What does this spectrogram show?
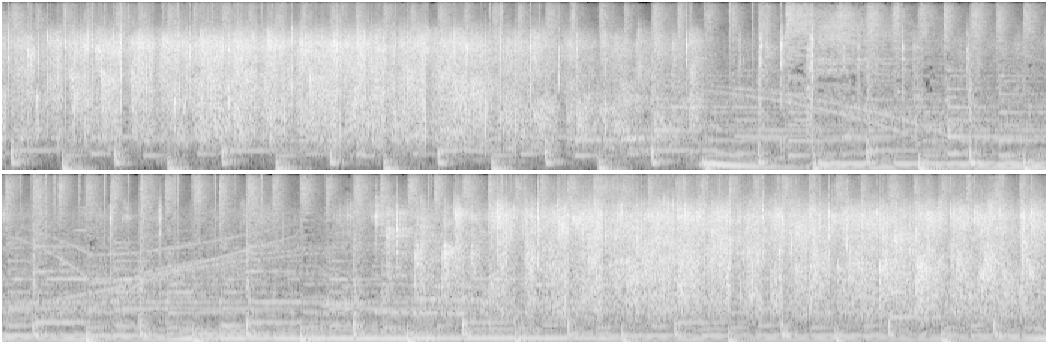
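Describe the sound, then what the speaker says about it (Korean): Audience applause fills a large lecture hall in the National Assembly Constitution Memorial Hall at the end of a talk: a steady, dense wash of clapping that continues as music with sustained tones joins in partway through. "큰 박수"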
